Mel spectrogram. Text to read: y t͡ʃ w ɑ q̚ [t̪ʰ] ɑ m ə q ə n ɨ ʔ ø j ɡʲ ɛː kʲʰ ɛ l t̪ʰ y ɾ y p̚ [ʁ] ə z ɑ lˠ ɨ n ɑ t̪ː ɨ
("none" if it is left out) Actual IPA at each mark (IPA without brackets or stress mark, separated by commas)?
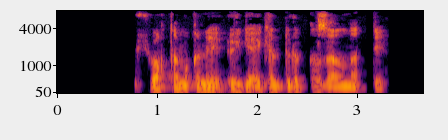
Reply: t̪ʰ, ʁ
